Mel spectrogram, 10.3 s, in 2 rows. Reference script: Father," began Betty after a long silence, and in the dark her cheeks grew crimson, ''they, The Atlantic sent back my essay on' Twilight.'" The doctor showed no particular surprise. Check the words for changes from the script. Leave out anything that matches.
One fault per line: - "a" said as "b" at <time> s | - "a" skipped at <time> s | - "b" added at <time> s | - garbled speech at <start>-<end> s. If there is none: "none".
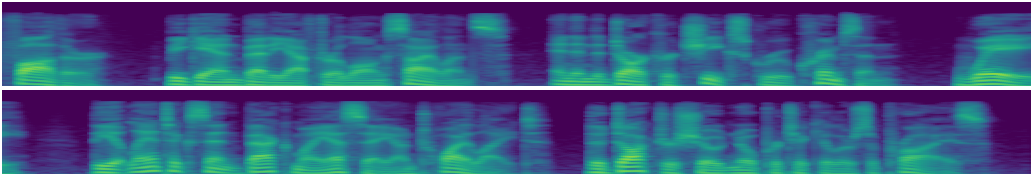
- "they" said as "way" at 4.8 s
